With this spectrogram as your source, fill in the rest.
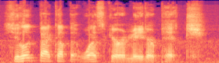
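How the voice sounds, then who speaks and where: Measured male audio drama narrator, noisy background. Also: mid-range voice, animated. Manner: measured, scripted storytelling.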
